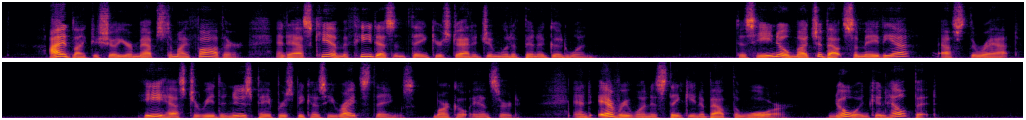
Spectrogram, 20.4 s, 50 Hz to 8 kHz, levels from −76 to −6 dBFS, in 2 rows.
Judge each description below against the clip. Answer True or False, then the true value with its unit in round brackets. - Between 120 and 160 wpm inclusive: False (170 wpm)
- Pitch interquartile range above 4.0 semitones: True (5.2 semitones)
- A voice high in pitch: False (145 Hz)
